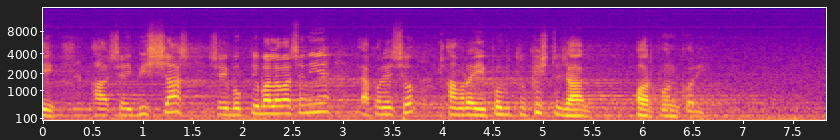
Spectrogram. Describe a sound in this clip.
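A man speaks into a microphone, heard through loudspeakers in a large echoing hall.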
